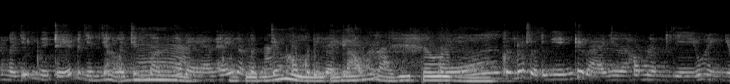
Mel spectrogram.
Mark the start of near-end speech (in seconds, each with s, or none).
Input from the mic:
0.9 s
